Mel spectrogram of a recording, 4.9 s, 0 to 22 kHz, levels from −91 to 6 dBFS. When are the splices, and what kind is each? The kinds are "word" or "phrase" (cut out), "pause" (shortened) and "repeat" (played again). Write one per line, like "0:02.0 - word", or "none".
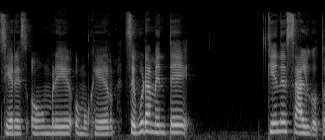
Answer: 0:01.8 - pause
